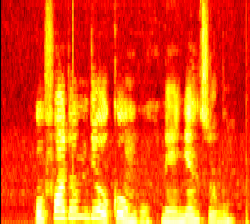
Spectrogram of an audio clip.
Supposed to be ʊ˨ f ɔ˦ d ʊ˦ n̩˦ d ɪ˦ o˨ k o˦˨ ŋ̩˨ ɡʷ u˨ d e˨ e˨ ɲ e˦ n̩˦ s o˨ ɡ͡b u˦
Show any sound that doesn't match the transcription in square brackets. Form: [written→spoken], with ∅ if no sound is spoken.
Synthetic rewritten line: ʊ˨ f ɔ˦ d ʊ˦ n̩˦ d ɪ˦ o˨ k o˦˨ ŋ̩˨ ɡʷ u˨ [d→n] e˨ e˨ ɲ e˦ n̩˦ s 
